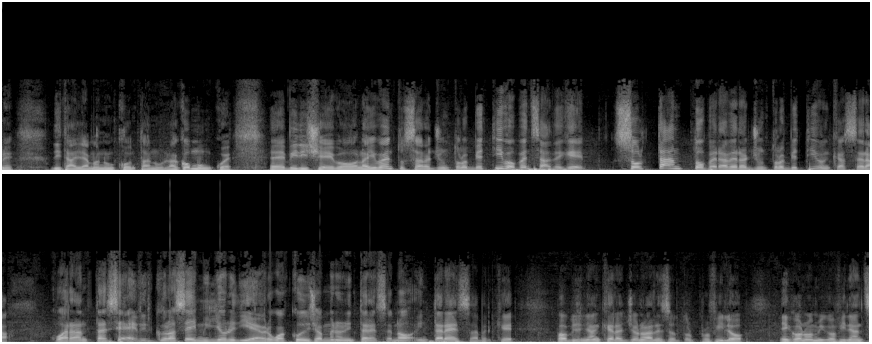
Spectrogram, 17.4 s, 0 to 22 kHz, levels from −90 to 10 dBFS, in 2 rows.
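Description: Between 9.85 and 12.35 s, periodic USB or driver dropouts blank out a fraction of a millisecond every 0.5 s, leaving evenly spaced ticks in the sound.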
